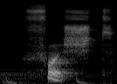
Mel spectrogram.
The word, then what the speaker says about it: foste: Tu foste. Tu foste. Como se escreve foste? F-O-S-T-E.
